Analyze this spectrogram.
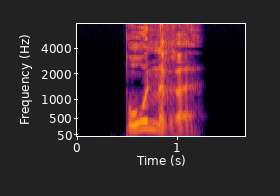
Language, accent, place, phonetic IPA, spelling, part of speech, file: German, Germany, Berlin, [ˈboːnʁə], bohnre, verb, De-bohnre.ogg
- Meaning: inflection of bohnern: 1. first-person singular present 2. first/third-person singular subjunctive I 3. singular imperative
